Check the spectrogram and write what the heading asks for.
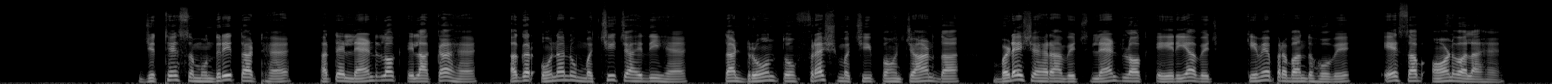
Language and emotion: Punjabi, neutral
